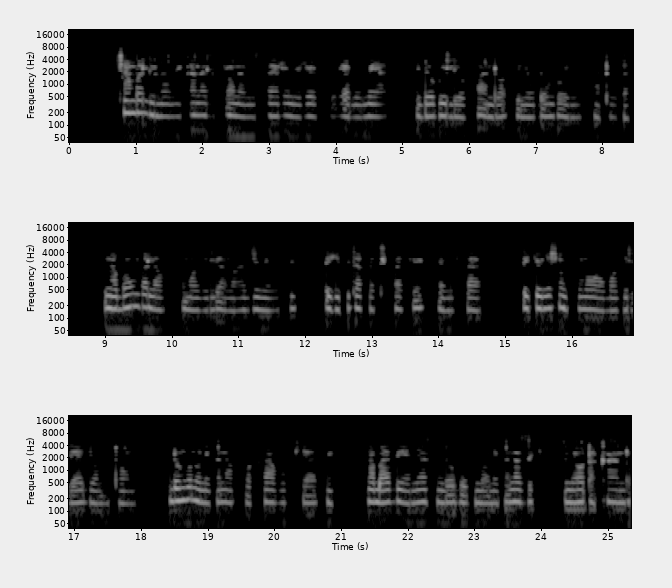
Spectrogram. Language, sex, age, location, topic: Swahili, female, 18-24, Nairobi, agriculture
